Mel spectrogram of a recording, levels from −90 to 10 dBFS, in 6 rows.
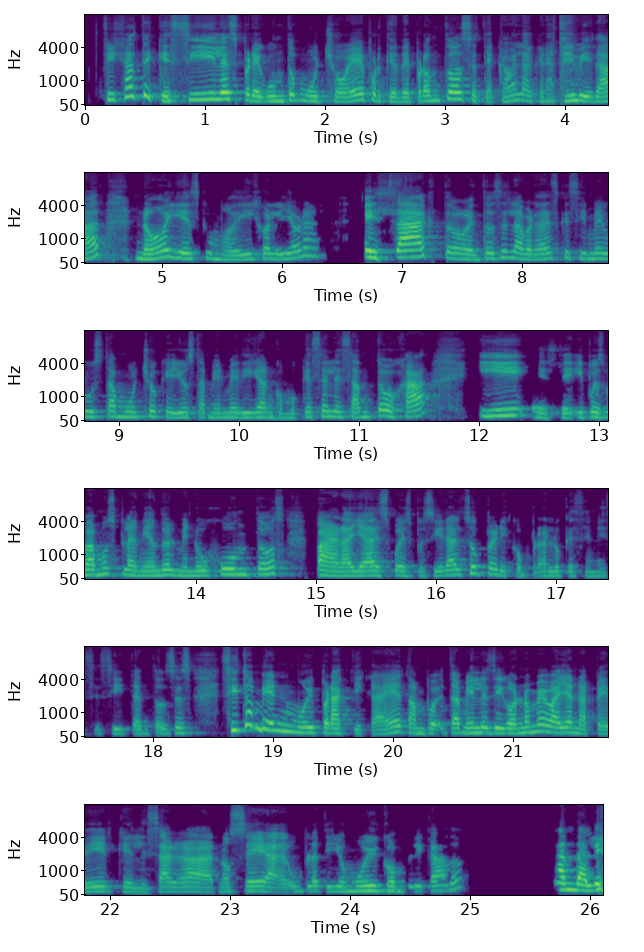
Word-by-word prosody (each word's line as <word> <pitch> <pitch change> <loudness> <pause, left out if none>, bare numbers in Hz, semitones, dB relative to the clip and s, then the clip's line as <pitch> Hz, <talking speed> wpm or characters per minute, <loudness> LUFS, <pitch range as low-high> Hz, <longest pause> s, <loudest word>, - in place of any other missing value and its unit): fíjate 365 - +2
que 195 -2 +3
sí 240 +7 +2
les 265 0 +8
pregunto 195 -3 +1
mucho, 190 -4 -2
¿eh? 225 +5 +2
Porque 195 -7 -3
de 175 0 -1
pronto 215 +8 +2
se 265 -6 -5
te 175 -3 -8
acaba 185 +7 -5
la 215 -4 -4
creatividad, 190 0 0 0.2
¿no? 210 +4 +2
Y 240 -5 +1
es 215 +1 -1
como 195 -6 -6
de: 170 - -3
"Híjole, 195 +1 -3
¿y 210 - -2
ahora?". 315 +6 -4 0.4
Exacto, 260 -3 +6
entonces, 215 +7 -4
la 225 -3 0
verdad 190 +1 -2
es 210 0 -7
que 235 - -8
sí 215 -1 -8
me 210 +1 -3
gusta 205 +1 -2
mucho 200 +1 -4
que 200 - -8
ellos 180 +1 -3
también 175 0 -7
me 185 +1 -3
digan 180 0 -3
como 160 -3 -11
que 190 - -6
se 215 +3 -4
les 195 -2 -4
antoja 195 +5 0 0.4
y, 245 +3 +2
este, 175 0 -5
y 190 - -5
pues 190 -1 -2
vamos 205 +3 +2
planeando 185 -3 -1
el 205 - +1
menú 175 +1 -2
juntos 220 +4 0 0.2
para 175 -4 +4
ya 175 +1 +2
después, 180 -1 -4
pues 165 0 -14
ir 175 +2 -5
al 200 +1 0
súper 250 -4 -3
y 175 - -8
comprar 155 0 -10
lo 170 - -6
que 175 +1 -11
se 165 -2 -17
necesita. 160 +2 -10
Entonces, 190 +5 -8 0.2
sí, 310 0 +3
también 320 - +4
muy 215 -4 +2
práctica, 185 -4 0
eh, 230 - +2
tampo 185 -3 -2
también 195 +1 +1
les 205 -1 +1
digo, 190 -1 +3
no 210 +3 0
me 260 +1 +3
vayan 210 -5 +3
a 165 - -3
pedir 180 +3 -3
que 175 -3 -7
les 150 +1 -12
haga 180 -2 0
no 175 - -6
sé 190 +3 0
ah 170 -2 0
un 185 - -9
platillo 185 -1 -5
muy 195 +2 +2
complicado, 195 - -4 0.7
andale. 240 -2 +8
195 Hz, 210 wpm, -23 LUFS, 180-220 Hz, 0.7 s, les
